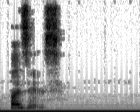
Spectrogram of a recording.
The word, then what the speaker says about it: buzzes: And our ES syllable will be pronounced is. So your plural will be pronounced buzzes. Buzzes. I am really saying is to you, telling you to pronounce it is.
